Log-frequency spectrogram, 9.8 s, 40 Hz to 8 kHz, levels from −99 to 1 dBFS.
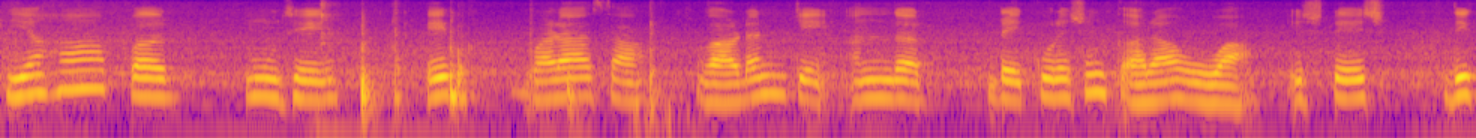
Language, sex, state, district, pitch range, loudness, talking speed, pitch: Hindi, female, Madhya Pradesh, Dhar, 175-205 Hz, -18 LUFS, 85 wpm, 190 Hz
